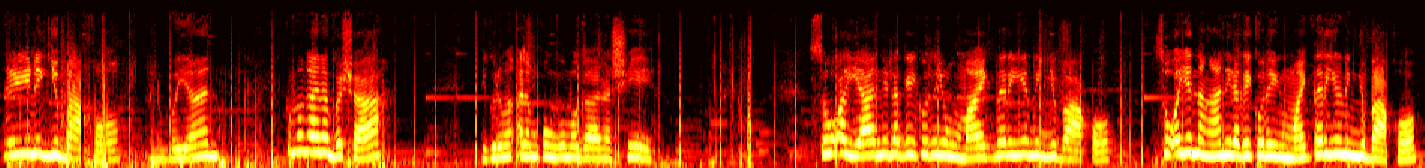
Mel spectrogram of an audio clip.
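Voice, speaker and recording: A woman from the Philippines, chatting excitedly in a casual vlog, mixing English and Tagalog, on a cheap lapel mic by a window. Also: high-pitched, moderate pace, long pauses, music in the background. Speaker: vlogger. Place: indoors by a window. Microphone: cheap clip-on lapel mic.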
